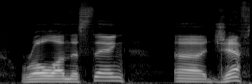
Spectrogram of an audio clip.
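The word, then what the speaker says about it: Geoff: on this thing uh Jeff the god of biscuits I am the god of biscuits even though it's spelled g e o FF which is perfect because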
